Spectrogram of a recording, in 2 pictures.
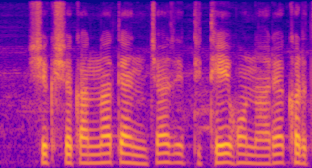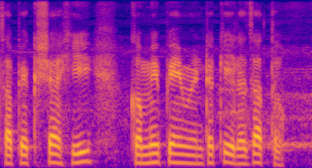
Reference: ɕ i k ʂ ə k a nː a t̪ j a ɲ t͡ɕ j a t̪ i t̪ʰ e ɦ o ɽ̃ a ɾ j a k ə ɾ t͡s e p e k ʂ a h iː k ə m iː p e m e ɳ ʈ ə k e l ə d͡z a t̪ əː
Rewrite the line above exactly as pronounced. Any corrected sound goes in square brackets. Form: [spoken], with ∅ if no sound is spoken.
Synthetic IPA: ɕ i k ʂ ə k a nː a t̪ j a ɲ t͡ɕ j a t̪ i t̪ʰ e ɦ o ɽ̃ a ɾ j a [kʰ] ə ɾ t͡s [a] p e k ʂ a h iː k ə m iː p e m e ɳ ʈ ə k e l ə d͡z a t̪ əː

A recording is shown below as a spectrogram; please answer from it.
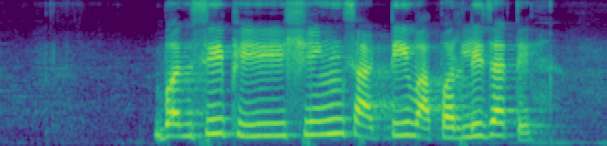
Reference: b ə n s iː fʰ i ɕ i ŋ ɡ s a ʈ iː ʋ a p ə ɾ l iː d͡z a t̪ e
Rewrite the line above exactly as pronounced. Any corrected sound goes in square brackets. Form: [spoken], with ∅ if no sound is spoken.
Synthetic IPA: b ə n s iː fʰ i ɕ i ŋ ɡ s a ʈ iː ʋ a p ə ɾ l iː d͡z a t̪ e

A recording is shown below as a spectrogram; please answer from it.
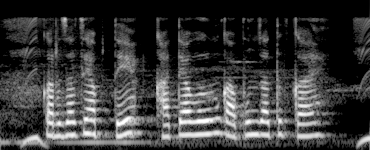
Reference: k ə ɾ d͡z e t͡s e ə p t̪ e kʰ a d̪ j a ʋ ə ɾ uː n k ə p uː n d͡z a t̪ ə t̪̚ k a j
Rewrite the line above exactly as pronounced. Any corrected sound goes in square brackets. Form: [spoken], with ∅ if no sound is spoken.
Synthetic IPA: k ə ɾ d͡z [a] t͡s e ə p t̪ e kʰ a [t̪] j a ʋ ə ɾ uː n k [a] p uː n d͡z a t̪ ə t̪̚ k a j

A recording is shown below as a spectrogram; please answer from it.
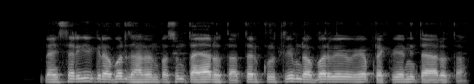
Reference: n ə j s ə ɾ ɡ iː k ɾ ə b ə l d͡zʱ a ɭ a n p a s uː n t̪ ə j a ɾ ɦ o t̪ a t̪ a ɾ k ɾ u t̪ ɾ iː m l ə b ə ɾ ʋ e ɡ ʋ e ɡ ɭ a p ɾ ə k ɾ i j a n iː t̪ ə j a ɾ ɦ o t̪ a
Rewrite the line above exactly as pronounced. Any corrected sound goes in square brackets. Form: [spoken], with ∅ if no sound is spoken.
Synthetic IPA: n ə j s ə ɾ ɡ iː k ɾ ə b ə [ɾ] d͡zʱ a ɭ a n p a s uː n t̪ ə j a ɾ ɦ o t̪ a t̪ [ə] ɾ k ɾ u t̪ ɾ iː m [ɾ] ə b ə ɾ ʋ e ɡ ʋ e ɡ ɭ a p ɾ ə k ɾ i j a n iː t̪ ə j a ɾ ɦ o t̪ a

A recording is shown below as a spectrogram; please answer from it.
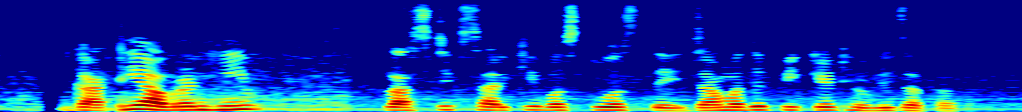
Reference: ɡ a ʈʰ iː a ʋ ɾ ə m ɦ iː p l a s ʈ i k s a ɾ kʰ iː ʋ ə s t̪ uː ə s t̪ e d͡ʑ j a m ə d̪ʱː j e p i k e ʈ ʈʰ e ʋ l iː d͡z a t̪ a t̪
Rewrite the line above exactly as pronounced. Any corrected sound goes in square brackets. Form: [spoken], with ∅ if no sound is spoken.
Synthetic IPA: ɡ a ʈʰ iː a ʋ ɾ ə [ɳ] ɦ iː p l a s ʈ i k s a ɾ kʰ iː ʋ ə s t̪ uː ə s t̪ e d͡ʑ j a m ə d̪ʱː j e p i k e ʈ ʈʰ e ʋ l iː d͡z a t̪ a t̪

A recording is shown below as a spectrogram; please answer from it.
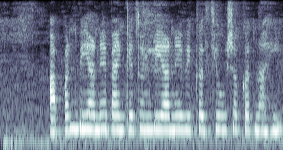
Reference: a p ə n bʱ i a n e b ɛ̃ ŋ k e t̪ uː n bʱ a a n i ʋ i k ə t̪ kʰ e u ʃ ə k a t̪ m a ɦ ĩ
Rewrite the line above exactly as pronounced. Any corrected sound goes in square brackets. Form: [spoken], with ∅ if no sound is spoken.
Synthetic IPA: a p ə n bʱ i a n e b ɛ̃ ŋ k e t̪ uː n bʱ [i] a n [e] ʋ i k ə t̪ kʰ e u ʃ ə k [ə] t̪ [n] a ɦ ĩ

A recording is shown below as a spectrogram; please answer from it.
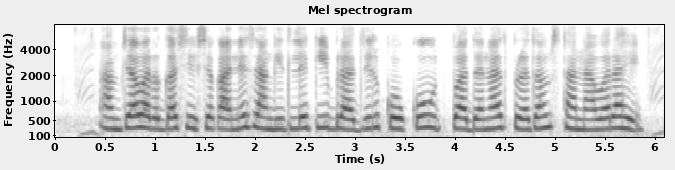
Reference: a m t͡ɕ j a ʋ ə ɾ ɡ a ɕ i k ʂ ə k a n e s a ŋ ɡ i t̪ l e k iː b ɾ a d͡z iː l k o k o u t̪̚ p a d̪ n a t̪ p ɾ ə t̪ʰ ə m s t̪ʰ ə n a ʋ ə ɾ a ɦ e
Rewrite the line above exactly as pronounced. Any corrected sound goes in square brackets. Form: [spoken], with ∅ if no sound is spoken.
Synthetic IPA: a m t͡ɕ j a ʋ ə ɾ ɡ a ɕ i k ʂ ə k a n e s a ŋ ɡ i t̪ l e k iː b ɾ a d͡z iː l k o k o u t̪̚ p a d̪ n a t̪ p ɾ ə t̪ʰ ə m s t̪ʰ [a] n a ʋ ə ɾ a ɦ e

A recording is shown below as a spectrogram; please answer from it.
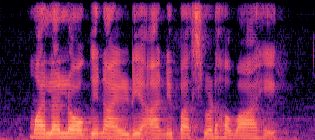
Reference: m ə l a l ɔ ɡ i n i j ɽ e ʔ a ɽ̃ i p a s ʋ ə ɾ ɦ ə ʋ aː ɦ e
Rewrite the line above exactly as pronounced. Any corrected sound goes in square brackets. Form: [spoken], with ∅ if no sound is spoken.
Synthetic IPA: m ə l a l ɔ ɡ i n [a] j ɽ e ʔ a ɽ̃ i p a s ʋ ə [ɽ] ɦ ə ʋ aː ɦ e

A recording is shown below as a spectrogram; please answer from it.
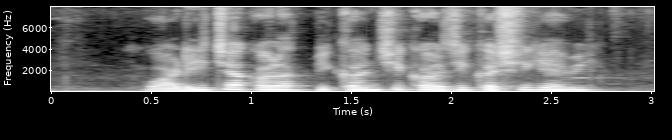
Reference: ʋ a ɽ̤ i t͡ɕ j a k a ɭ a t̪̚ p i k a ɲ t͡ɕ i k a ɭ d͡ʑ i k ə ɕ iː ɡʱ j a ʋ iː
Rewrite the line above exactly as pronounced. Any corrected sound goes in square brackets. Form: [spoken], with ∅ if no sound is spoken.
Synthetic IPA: ʋ a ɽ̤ i t͡ɕ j a k a ɭ a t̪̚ p i k a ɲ t͡ɕ [iː] k a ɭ d͡ʑ [iː] k ə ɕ iː ɡʱ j a ʋ iː

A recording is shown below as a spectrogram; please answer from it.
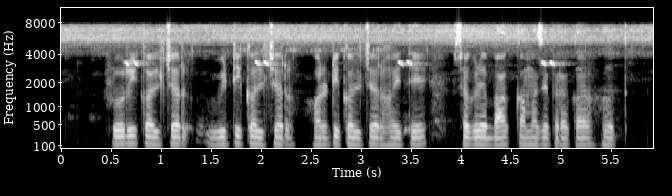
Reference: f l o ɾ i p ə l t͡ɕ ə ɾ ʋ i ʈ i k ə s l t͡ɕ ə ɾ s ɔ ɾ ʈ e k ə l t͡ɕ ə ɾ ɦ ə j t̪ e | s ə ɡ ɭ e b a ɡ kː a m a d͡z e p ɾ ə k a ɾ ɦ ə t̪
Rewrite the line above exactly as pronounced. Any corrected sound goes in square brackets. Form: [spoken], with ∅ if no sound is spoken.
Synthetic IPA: f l o ɾ i [k] ə l t͡ɕ ə ɾ ʋ i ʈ i k ə [∅] l t͡ɕ ə ɾ [h] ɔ ɾ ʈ [i] k ə l t͡ɕ ə ɾ ɦ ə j t̪ e | s ə ɡ ɭ e b a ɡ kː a m a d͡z e p ɾ ə k a ɾ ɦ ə t̪

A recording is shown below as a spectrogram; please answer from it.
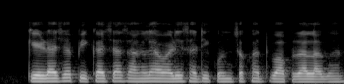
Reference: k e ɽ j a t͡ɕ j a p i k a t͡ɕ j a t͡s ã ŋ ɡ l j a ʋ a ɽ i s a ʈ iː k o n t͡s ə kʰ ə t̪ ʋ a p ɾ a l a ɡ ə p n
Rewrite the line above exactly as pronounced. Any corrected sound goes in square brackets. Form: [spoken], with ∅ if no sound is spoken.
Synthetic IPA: k e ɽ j a t͡ɕ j a p i k a t͡ɕ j a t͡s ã ŋ ɡ l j a ʋ a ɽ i s a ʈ iː k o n t͡s ə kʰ ə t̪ ʋ a p ɾ a l a ɡ ə [∅] n

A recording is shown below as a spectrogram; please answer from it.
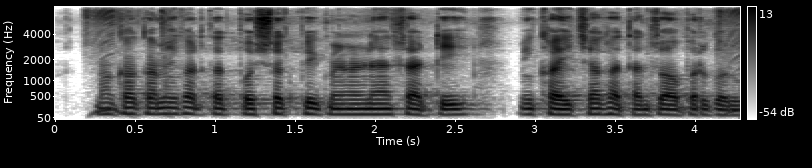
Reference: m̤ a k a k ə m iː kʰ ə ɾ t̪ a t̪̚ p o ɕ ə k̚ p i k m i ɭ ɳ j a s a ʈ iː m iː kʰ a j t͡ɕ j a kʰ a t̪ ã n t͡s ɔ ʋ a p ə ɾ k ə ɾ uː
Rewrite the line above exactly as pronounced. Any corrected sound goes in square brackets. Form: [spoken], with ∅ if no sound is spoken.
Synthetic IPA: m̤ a k a k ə m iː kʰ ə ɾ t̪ a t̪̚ p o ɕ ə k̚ p i k m i ɭ ɳ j a s a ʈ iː m iː kʰ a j t͡ɕ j a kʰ a t̪ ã n t͡s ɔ ʋ a p ə ɾ k ə ɾ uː

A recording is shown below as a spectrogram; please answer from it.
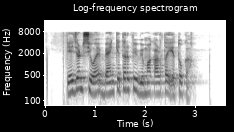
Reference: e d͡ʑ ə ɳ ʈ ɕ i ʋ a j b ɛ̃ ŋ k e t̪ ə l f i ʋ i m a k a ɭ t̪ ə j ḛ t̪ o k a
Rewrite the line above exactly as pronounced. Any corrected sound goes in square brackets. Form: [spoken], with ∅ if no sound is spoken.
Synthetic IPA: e d͡ʑ ə ɳ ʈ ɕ i ʋ a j b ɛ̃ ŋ k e t̪ ə [ɾ] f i ʋ i m a k a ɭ t̪ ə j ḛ t̪ o k a

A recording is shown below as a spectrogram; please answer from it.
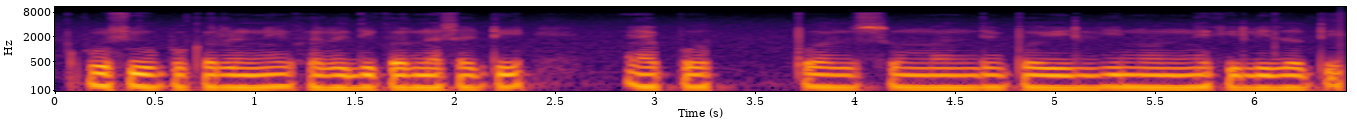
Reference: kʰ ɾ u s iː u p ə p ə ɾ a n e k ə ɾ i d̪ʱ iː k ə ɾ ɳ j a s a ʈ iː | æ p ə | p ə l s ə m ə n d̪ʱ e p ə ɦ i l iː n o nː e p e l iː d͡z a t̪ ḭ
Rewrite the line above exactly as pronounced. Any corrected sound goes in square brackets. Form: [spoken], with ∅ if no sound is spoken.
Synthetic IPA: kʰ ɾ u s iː u p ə [k] ə ɾ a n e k ə ɾ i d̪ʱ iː k ə ɾ ɳ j a s a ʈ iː | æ p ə | p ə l s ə m ə n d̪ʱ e p ə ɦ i l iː n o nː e [k] e l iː d͡z a t̪ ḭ

